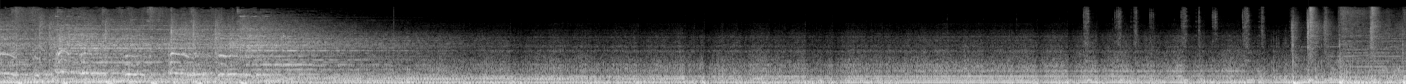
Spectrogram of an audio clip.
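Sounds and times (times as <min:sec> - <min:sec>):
road rush: 0:00.0 - 0:14.0
sports car engine droning: 0:00.0 - 0:14.0
wind: 0:03.8 - 0:14.0.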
